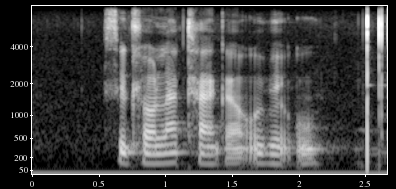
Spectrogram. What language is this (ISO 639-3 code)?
nso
